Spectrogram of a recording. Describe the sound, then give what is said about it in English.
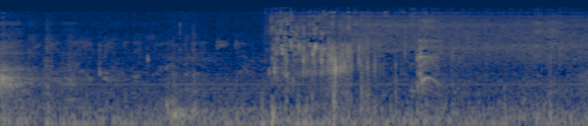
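Diet Dr. Pepper soda is poured, then breaks into a steady crackling fizz of bubbles that hisses on for several seconds, with a soft low murmur of voice. “It's got a nice fizz to it.”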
